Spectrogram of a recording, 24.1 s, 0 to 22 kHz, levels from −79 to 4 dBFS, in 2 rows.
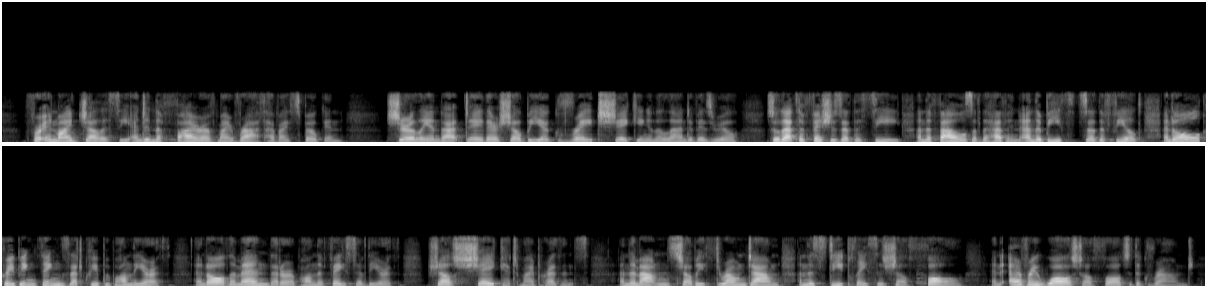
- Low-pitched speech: No, high, 225 Hz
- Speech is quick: Yes, fast, 240 wpm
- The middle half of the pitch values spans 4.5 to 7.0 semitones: No, average, 3.9 semitones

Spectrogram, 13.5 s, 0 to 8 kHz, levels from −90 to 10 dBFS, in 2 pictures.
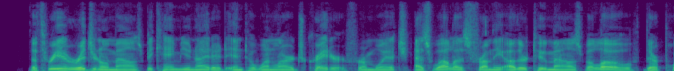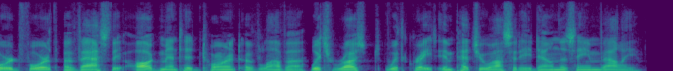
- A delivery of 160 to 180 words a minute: Yes, average, 175 wpm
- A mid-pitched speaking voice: No, low, 105 Hz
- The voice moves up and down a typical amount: Yes, average, 3.4 semitones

